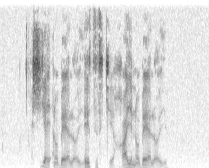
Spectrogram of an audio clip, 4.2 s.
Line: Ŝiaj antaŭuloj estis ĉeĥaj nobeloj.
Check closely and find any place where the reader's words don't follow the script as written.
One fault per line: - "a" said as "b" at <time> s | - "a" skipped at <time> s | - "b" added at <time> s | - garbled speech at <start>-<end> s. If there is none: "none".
- "antaŭuloj" said as "nobeloj" at 1.1 s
